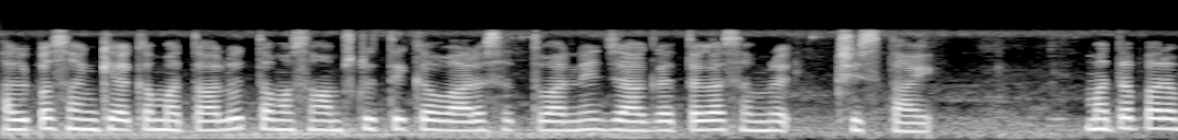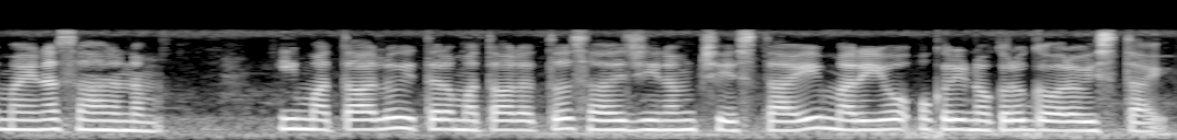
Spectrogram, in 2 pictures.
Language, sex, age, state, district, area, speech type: Telugu, female, 18-30, Telangana, Jayashankar, urban, spontaneous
